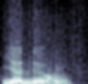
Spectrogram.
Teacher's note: lantunkan huruf dal qalqalah surah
